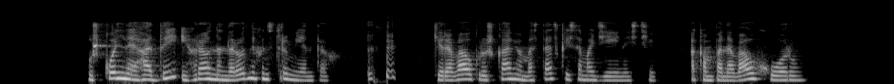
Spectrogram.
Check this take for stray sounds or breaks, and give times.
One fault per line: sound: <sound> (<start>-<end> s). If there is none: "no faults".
sound: laugh (3.7-4.0 s)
